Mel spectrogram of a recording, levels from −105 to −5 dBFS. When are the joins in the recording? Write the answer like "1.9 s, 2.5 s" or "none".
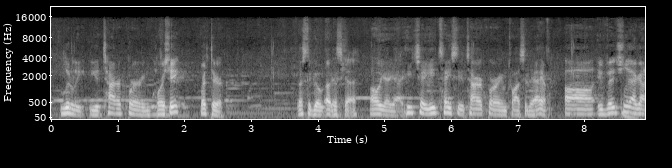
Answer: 7.5 s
